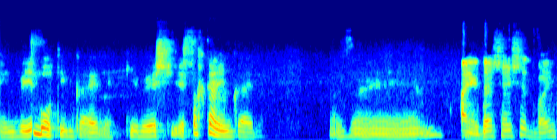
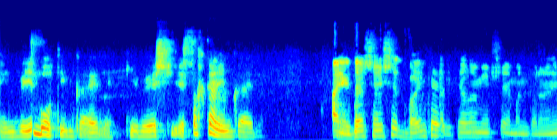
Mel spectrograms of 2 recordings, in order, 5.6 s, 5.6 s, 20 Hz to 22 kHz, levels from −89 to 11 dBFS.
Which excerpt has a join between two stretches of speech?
second; 2 cuts; at 3.2 s, 4.4 s

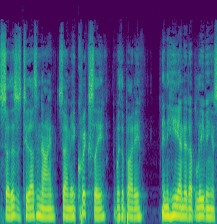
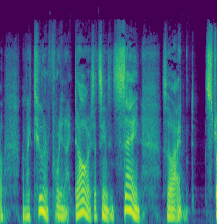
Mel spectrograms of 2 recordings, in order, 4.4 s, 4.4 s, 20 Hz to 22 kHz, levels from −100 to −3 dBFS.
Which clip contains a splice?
first; 1 cut; at 1.1 s

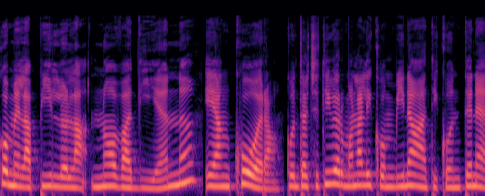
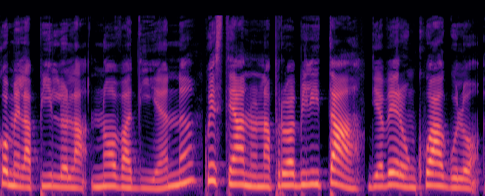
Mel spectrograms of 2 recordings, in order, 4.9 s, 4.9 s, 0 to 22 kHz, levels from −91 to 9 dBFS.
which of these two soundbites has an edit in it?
first; 1 cut; at 2.0 s

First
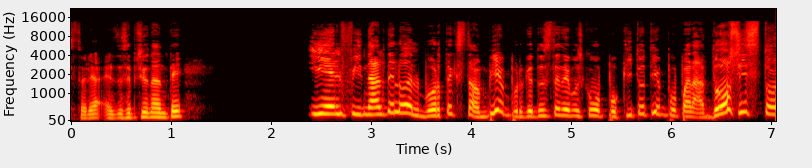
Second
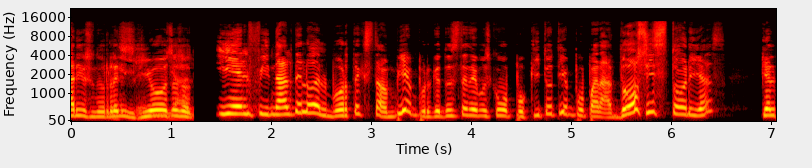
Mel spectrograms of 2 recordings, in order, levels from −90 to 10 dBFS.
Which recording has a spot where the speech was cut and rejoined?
second; 1 cut; at 1.2 s

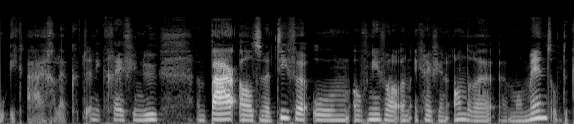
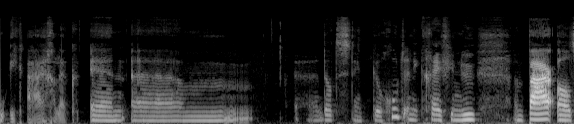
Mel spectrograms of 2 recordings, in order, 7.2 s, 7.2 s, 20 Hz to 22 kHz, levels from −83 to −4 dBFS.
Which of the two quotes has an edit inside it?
first; 1 cut; at 1.0 s

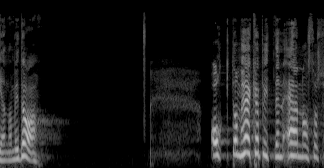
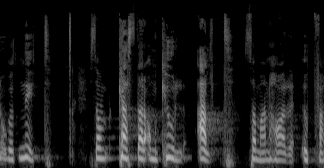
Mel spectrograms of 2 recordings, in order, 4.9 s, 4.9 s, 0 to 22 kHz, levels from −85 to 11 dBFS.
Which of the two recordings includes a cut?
second; 2 cuts; at 1.2 s, 2.9 s

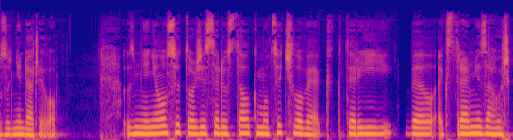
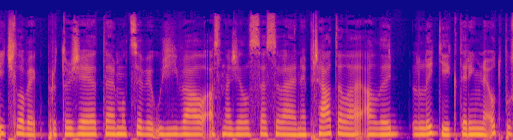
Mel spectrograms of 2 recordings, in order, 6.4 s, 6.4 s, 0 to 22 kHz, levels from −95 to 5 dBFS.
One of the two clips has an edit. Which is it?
first; 2 cuts; at 1.5 s, 5.0 s

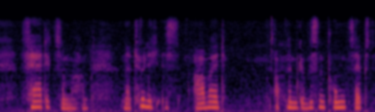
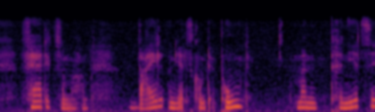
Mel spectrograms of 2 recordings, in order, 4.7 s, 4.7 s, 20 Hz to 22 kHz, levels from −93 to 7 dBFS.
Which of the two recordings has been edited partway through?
first; 1 cut; at 1.5 s

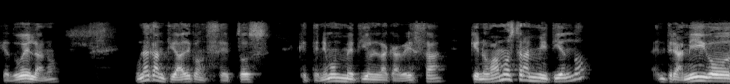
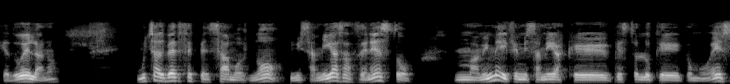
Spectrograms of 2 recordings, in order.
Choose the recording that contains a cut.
second; 3 cuts; at 1.2 s, 2.9 s, 6.1 s

